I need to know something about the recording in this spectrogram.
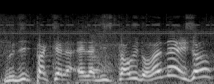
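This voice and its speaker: High-pitched frantic swearing gamer man. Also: very animated, very fast. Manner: panicky, swears a lot, yelling at the game. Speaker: gamer streaming a playthrough. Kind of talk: excitable let's play commentary. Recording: game noise behind the voice.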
